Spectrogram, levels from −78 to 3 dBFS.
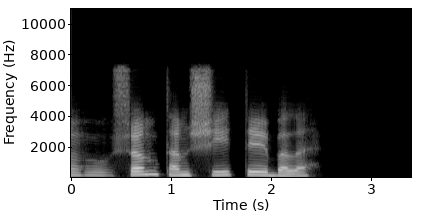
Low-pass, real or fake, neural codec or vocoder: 7.2 kHz; fake; codec, 16 kHz, about 1 kbps, DyCAST, with the encoder's durations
